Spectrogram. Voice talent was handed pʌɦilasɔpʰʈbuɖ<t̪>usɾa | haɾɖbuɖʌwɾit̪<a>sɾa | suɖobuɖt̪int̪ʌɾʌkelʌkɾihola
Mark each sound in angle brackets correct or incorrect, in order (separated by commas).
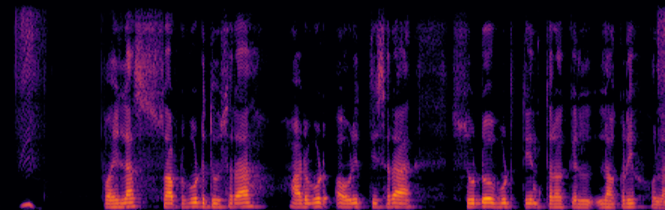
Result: incorrect, incorrect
